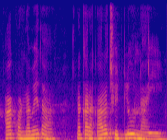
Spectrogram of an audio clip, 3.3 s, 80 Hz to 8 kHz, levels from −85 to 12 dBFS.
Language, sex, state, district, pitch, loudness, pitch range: Telugu, female, Telangana, Hyderabad, 200 Hz, -15 LUFS, 190-215 Hz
